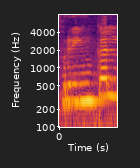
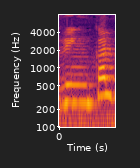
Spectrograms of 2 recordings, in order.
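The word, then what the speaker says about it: wrinkle: अब देखो रिंकल, इसको इसमें डब्ल्यू साइलेंट है, इसे व्रिंकल नहीं पढ़ेंगे, इसे रिंकल पढ़ेंगे।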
